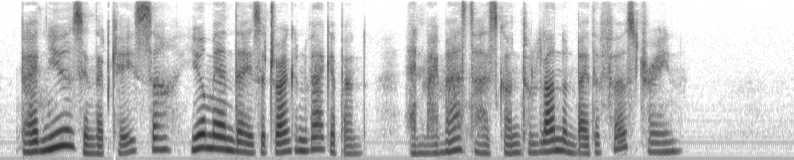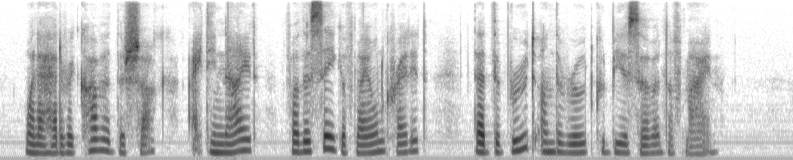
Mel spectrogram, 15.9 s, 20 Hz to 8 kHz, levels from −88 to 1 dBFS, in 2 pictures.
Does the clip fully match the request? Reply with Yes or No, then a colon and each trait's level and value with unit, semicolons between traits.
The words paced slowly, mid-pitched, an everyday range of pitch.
No: average, 195 wpm; medium, 175 Hz; average, 3.6 semitones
